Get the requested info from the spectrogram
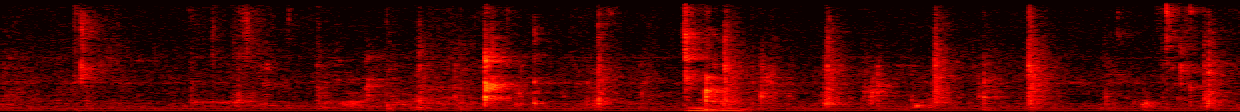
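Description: Faint, irregular wet clicks and smacks of mouths chewing fresh strawberries, over a faint steady hum.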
